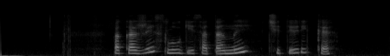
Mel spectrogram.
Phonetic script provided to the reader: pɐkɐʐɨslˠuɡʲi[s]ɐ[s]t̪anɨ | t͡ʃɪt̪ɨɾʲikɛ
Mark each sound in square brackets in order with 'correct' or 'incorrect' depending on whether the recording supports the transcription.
correct, incorrect: none

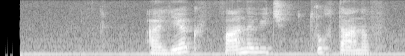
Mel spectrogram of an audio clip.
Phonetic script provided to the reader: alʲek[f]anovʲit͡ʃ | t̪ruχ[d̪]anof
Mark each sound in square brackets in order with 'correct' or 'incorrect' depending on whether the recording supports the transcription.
correct, incorrect: t̪

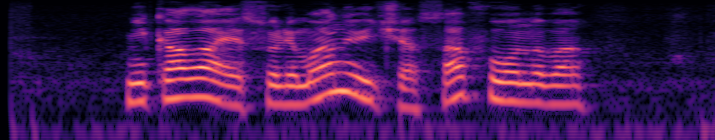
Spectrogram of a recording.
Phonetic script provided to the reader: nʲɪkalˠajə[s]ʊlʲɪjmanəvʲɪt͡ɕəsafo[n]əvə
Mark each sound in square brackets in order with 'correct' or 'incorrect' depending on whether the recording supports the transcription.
correct, correct

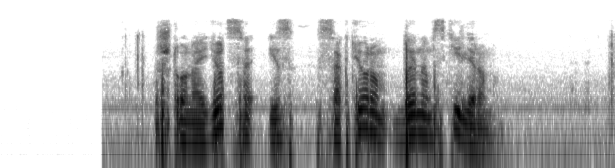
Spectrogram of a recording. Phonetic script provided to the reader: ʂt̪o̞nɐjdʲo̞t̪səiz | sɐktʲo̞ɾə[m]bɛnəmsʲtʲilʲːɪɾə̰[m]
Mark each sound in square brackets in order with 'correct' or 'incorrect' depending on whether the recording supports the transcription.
correct, correct

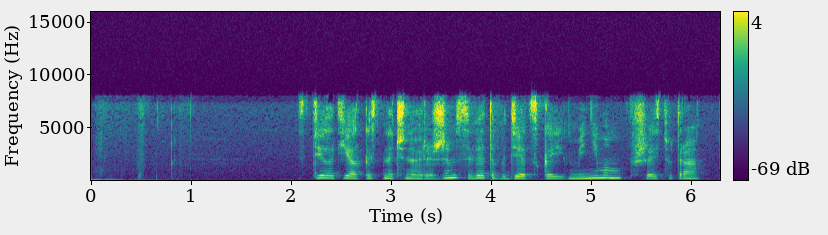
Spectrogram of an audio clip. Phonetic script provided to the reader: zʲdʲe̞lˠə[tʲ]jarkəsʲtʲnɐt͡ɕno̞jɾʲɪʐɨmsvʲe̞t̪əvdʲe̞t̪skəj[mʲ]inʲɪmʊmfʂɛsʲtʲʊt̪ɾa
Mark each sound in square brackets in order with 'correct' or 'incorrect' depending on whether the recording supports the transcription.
correct, correct

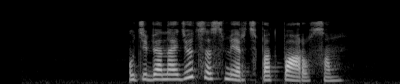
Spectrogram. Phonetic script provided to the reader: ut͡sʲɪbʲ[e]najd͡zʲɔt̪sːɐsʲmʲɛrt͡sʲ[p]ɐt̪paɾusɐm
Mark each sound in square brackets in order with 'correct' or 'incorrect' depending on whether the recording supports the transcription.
incorrect: a, correct

